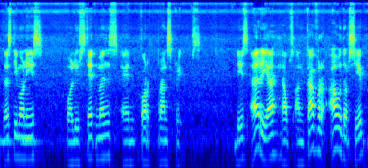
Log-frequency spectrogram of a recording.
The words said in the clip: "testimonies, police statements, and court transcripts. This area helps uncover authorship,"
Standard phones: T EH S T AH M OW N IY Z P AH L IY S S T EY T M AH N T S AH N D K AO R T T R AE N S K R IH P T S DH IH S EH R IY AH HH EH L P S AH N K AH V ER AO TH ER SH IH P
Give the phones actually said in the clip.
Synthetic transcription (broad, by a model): T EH S T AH M OW N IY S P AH L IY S S T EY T M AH N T S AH N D K AO R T T R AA N S K R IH P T S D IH S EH R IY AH HH EH L P S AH N K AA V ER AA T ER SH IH P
